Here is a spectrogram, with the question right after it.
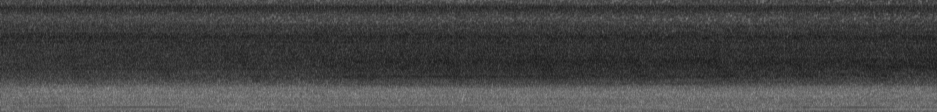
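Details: A continuous shrill cicada drone runs through the whole stretch, mixed with a low rumble and two steady mid-pitched hums from nearby machinery.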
